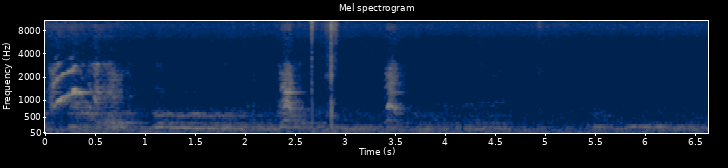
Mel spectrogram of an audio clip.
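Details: Young Kangal shepherd dogs in constant rivalry, play-fighting before their teeth have fully come in; a short harmonic whining yelp opens, then faint scuffling and a low rumble of background noise.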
